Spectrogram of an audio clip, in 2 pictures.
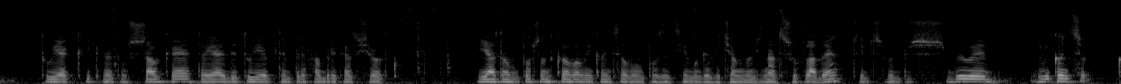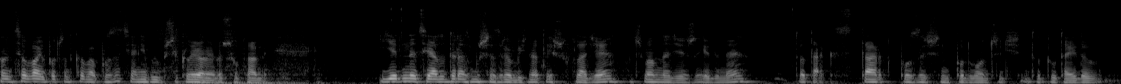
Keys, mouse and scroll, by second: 1.2 click, 4.1 click, 4.4 shift+click, 7.0 click, 9.8-12.0 drag, 9.8-12.0 right drag, 15.3 click, 16.0-17.3 scroll, 17.3-20.3 scroll.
